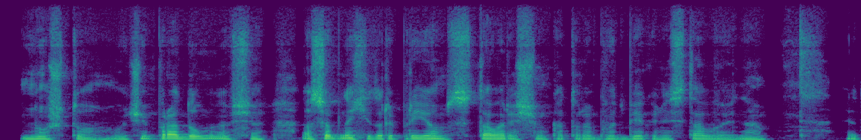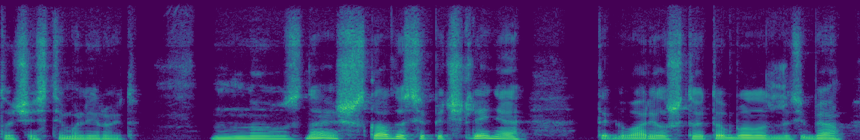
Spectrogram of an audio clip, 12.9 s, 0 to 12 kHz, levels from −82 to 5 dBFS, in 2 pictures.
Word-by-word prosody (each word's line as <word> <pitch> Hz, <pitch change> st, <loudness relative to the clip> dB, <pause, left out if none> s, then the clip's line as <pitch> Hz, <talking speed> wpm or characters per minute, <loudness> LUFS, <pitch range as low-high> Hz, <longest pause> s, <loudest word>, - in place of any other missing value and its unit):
Ну 110 Hz, 0 st, -1 dB
что, 95 Hz, -4 st, -4 dB
очень 100 Hz, +1 st, -3 dB
продуманно 120 Hz, 0 st, +2 dB
всё. 105 Hz, -4 st, -3 dB, 0.3 s
Особенно 105 Hz, -, +3 dB
хитрый 100 Hz, -2 st, -2 dB
прием 95 Hz, -3 st, -1 dB
с -, -, +1 dB
товарищем, 95 Hz, -1 st, 0 dB
который 100 Hz, 0 st, -7 dB
будет 90 Hz, 0 st, -7 dB
бегать 90 Hz, -2 st, -5 dB
не 90 Hz, -, -6 dB
с -, -, -1 dB
тобой, 95 Hz, -2 st, -4 dB
да. 95 Hz, -1 st, -6 dB, 0.6 s
Это -, -, -5 dB
очень -, -, +1 dB
стимулирует. 90 Hz, -2 st, -2 dB, 0.5 s
Ну, 120 Hz, +2 st, +1 dB
знаешь, 95 Hz, -7 st, +3 dB
складывается 145 Hz, -2 st, +4 dB
впечатление, 130 Hz, 0 st, +2 dB, 0.5 s
ты -, -, -2 dB
говорил, 65 Hz, -, +1 dB
что 120 Hz, -, +2 dB
это 115 Hz, -3 st, +2 dB
было 105 Hz, -1 st, +4 dB
для 100 Hz, -1 st, -2 dB
тебя 100 Hz, 0 st, 0 dB
100 Hz, 145 wpm, -22 LUFS, 95-120 Hz, 0.6 s, складывается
